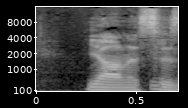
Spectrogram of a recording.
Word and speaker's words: Giannis: Also, I feel like it should be the end of this podcast intentionally mispronouncing Giannis's name.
